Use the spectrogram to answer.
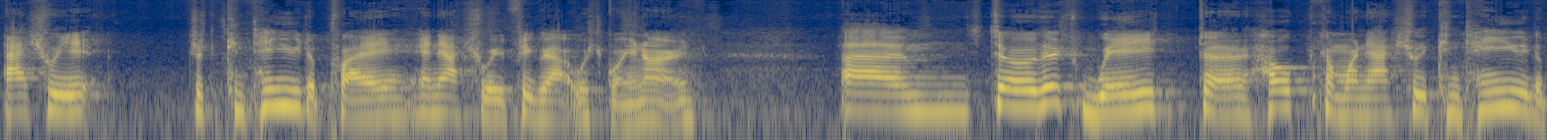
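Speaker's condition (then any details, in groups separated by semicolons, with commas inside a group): Deafness; uses American Sign Language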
